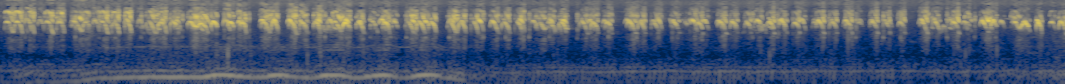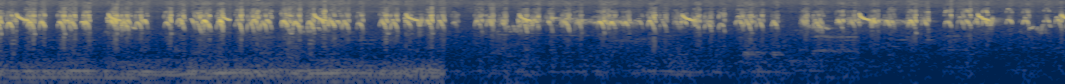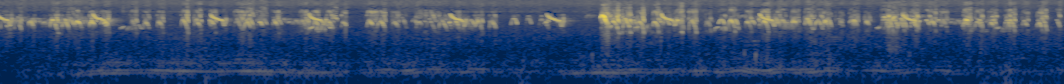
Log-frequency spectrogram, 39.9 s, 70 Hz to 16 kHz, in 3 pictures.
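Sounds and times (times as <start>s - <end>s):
low steady hum: 0.0s - 19.8s
kingfishers chirping: 0.0s - 39.9s.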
